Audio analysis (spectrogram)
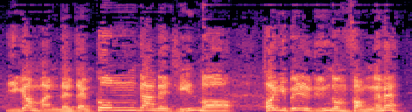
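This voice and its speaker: A very sharp-voiced grumbling boss. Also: male voice, sits high, a little fast. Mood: scolding. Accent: Hong Kong Cantonese. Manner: scolding, sarcastic. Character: grumbling, penny-pinching male restaurant boss. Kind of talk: Cantonese radio drama acting.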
